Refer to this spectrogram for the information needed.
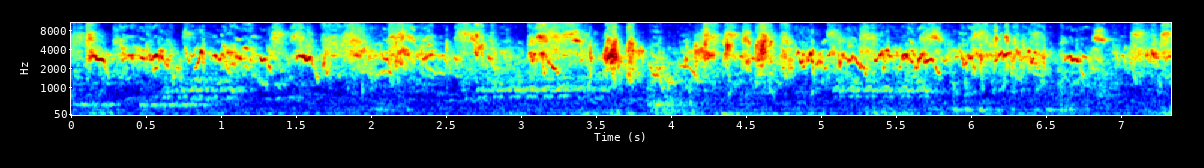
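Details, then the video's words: Companion budgerigars indoors giving a long, unbroken stream of high scratchy chatter and squawks, fairly even in volume, with faint low hum beneath. "Parrots singing beautiful birds voice beautiful budgies birds sounds"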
